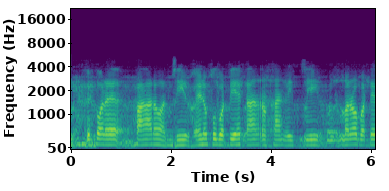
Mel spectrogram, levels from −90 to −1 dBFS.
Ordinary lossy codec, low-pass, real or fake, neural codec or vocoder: none; 5.4 kHz; fake; codec, 16 kHz, 1 kbps, FunCodec, trained on LibriTTS, 50 frames a second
